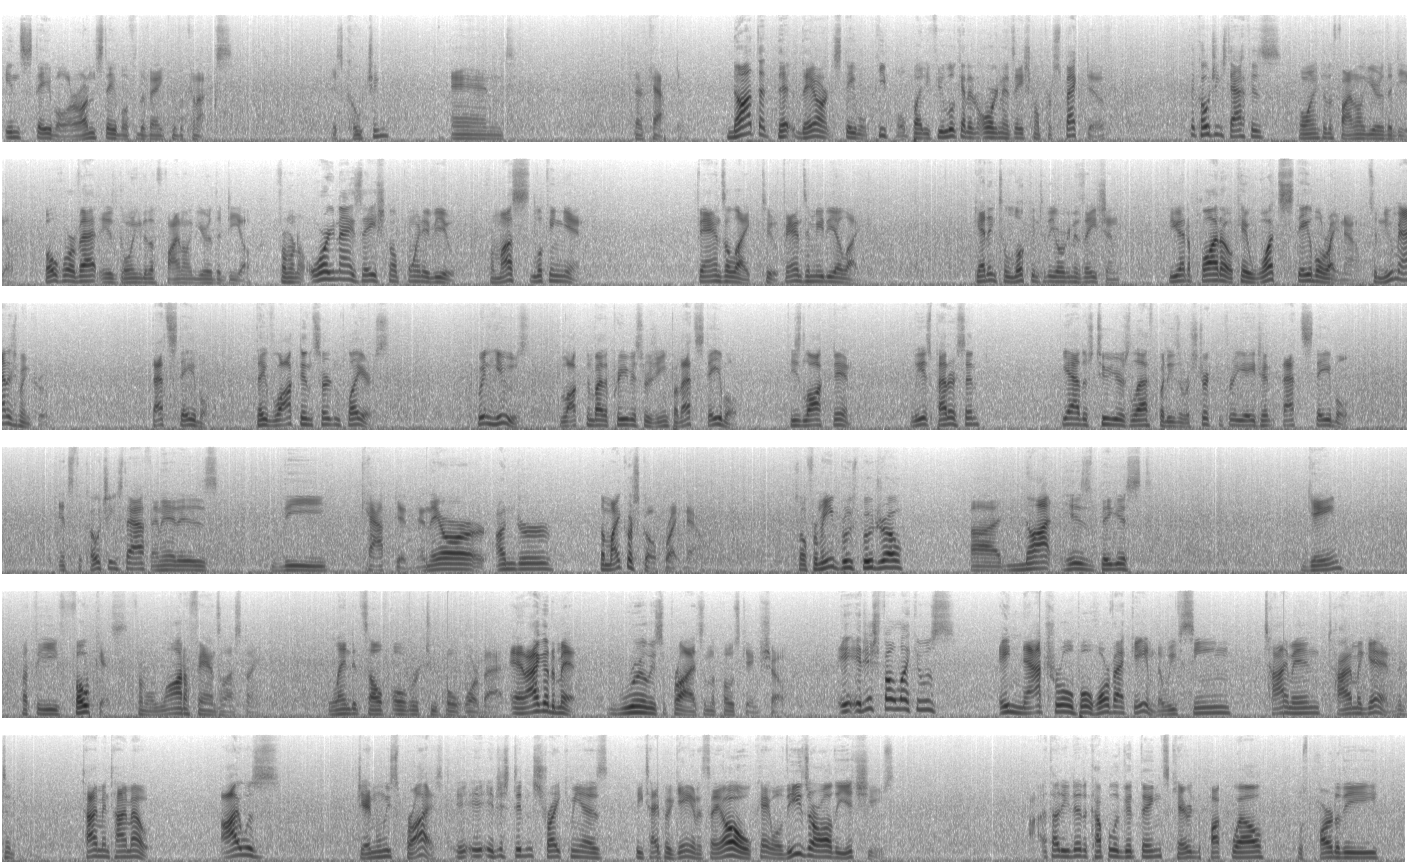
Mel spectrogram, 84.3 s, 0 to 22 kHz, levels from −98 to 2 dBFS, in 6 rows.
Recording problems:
wind noise on the microphone; occasional gusts; 20 dB below the speech

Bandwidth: 14.5 kHz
